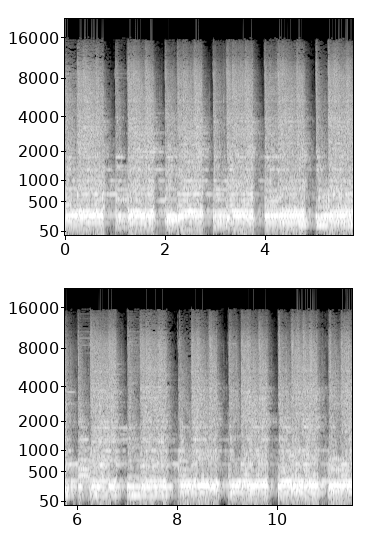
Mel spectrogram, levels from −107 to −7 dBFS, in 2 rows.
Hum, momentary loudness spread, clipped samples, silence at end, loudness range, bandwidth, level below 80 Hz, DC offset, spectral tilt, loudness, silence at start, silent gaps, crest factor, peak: none; 5 LU; under 0.1%; 0 s; 1 LU; 14.5 kHz; -34 dBFS; under 0.1%; -4.5 dB/octave; -9 LUFS; 0 s; none; 8 dB; 0 dBFS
